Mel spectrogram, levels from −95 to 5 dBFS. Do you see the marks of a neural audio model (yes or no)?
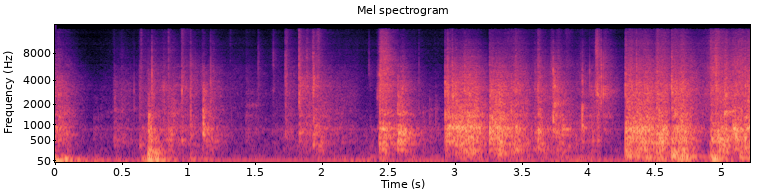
yes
